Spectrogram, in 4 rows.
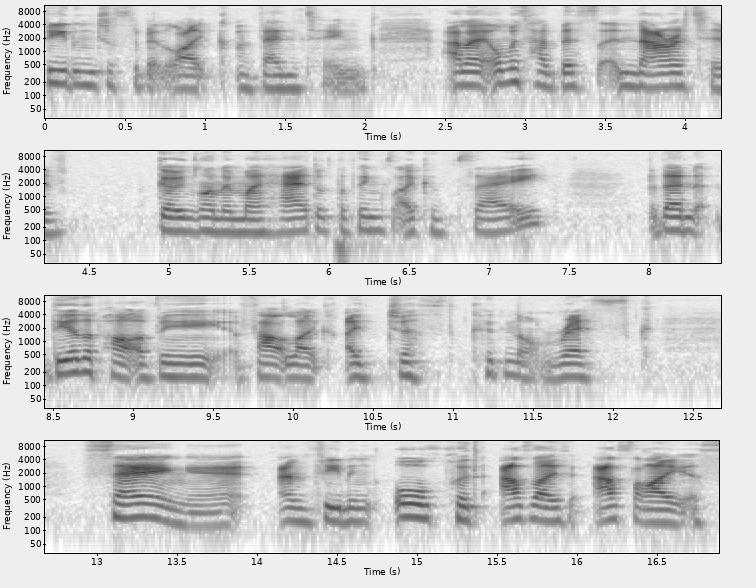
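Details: Adult woman who has stammered since about age 10; stuttering (stammering).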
